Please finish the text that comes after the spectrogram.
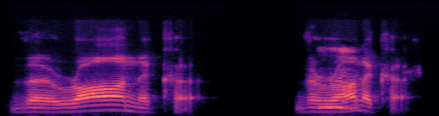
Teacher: The ro is very, very big. And then the ni we change to just n, and ka we change to just k.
